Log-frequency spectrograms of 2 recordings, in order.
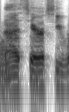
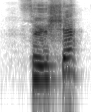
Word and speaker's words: Saoirse: As someone who works for an Irish company, I have to correct your pronunciation of Saoirse. – Saoirse?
